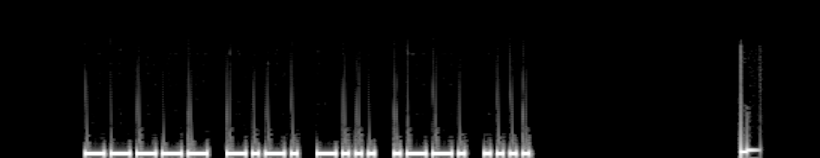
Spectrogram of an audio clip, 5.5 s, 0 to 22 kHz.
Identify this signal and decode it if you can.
Morse code, heard as a keyed tone, about 28 wpm, 700 Hz. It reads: 0CBPH
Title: Code Groups - 5 Letter:Numbers - 28wpm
